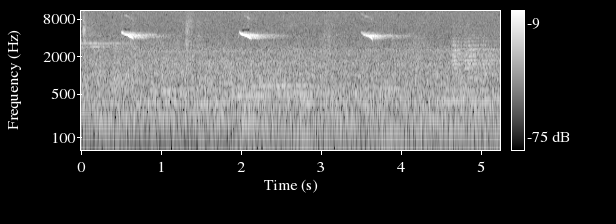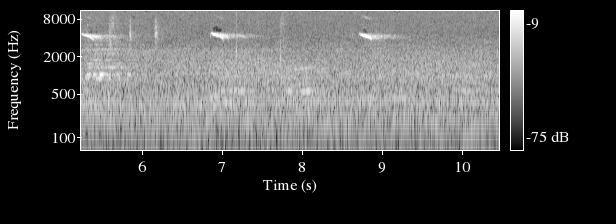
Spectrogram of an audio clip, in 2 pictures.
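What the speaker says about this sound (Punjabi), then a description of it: "ਹੋ ਗਏ ਪੰਛੀ ਸ਼ੁਰੂ ਚੀ ਚੀ ਕਰਨਾ ਬੜੇ ਸੋਹਣੇ ਲੱਗਦੇ" Birds chirp faintly in the distance, with a single short high tweet repeating about every one and a half seconds over a quiet, steady background hiss.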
